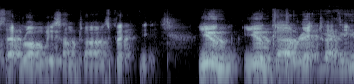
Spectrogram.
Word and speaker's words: Ugarit: I pronounce that wrongly sometimes, but Ugarit, I think. Ugarit, yes.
